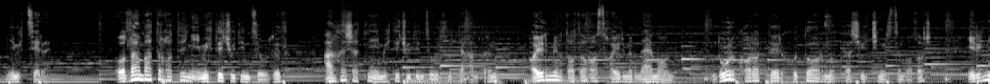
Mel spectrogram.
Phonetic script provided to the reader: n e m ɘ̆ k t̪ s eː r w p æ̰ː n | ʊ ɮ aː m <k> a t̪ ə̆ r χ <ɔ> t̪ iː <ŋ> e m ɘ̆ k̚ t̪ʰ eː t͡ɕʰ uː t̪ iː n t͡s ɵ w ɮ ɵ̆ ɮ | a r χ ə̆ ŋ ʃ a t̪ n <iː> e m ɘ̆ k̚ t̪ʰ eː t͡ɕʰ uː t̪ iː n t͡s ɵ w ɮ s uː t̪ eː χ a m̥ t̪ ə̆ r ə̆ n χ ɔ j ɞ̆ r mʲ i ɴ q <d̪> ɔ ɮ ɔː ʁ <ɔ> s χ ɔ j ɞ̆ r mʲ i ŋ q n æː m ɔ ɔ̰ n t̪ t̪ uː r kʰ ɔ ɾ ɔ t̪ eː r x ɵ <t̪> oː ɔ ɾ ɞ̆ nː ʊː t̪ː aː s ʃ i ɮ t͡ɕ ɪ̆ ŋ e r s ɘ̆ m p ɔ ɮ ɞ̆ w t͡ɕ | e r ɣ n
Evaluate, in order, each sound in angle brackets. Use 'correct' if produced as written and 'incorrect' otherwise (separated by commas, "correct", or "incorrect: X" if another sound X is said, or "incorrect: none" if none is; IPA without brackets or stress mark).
incorrect: p, correct, correct, correct, incorrect: t̪, incorrect: ɔː, correct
